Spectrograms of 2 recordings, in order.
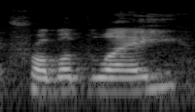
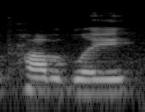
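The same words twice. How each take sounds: First: Probably ending in a broad "ay" sound; Australian pronunciation. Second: Said in the usual way. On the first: Shown as a demonstration. Teacher contrasting how Australians say probably. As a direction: say probably with the final vowel stretched to "ay". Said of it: "they would say probably". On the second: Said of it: "If I say the word probably".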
